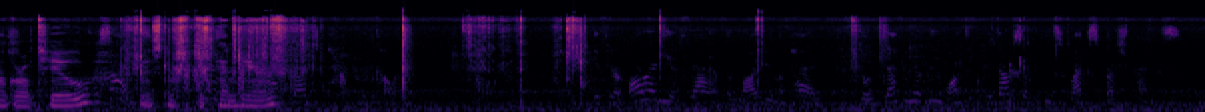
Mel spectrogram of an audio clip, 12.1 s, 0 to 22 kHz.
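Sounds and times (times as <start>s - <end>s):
paper rustling: 1.2s - 3.2s.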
